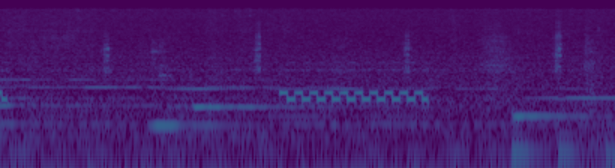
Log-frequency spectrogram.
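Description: A faint electronic telephone ringtone in The Stanley Parable plays in short patterned bursts of beeping tones under a quiet ambient hum, with a trilling warble in the middle.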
